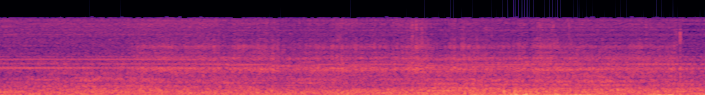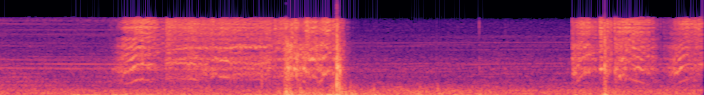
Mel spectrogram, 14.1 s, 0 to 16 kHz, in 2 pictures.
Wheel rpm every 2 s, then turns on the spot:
0, 20, 20, 10, 140, 70, 70.
2-6 10-12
